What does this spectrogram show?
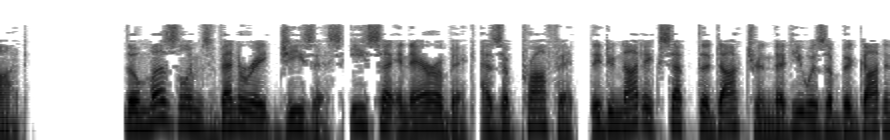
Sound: Isa in Arabic

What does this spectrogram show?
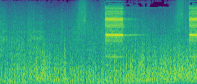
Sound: buzzer

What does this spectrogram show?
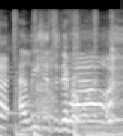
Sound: laughing

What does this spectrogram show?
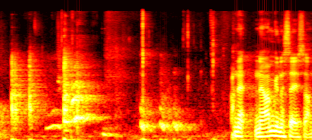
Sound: laughing

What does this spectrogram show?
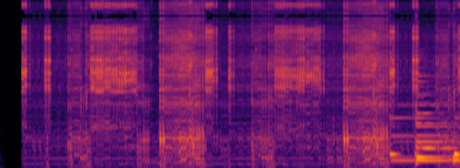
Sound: nostalgic dot matrix printer noise

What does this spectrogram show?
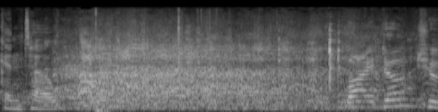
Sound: laughter

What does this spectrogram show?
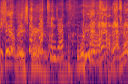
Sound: laughter

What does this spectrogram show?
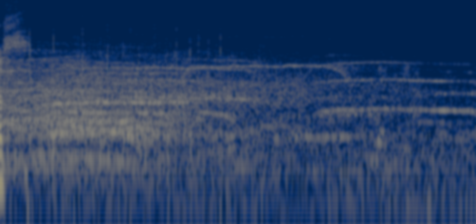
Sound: audience and graduates cheering

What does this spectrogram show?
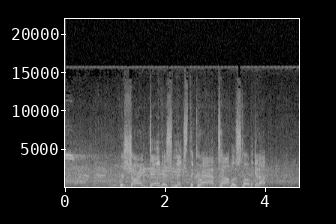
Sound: speaking on the field

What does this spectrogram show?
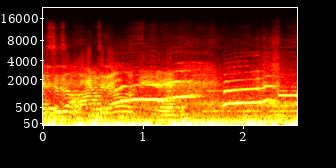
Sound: gasping

